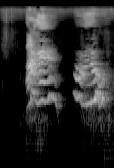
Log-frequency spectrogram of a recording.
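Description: Two short, high whining cries, the second starting about a second and a half in.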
